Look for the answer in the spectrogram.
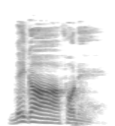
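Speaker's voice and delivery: Megafone drawn out slowly, every syllable clear; Greek word slowly. Shown as a demonstration. Preacher teaching the congregation a Greek word, slow careful pronunciation. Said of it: "Kovalla äänellä kreikaksi".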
